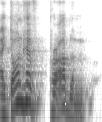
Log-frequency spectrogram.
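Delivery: usual speaking voice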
